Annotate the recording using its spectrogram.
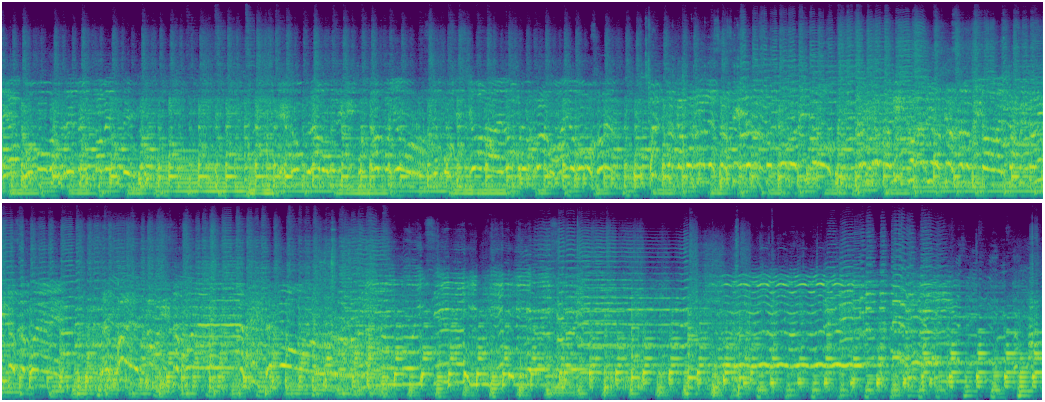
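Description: Brass band music with trumpets and trombones over a steady low beat.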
